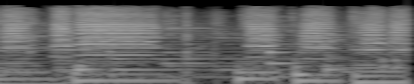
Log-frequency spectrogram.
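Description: Salsa romántica music in an instrumental passage between sung lines, with a moving bass line and steady percussion strokes.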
